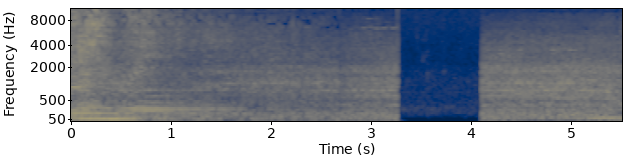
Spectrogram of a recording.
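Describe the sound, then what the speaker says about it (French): Dense road traffic on the roads out of Tehran, Iran, as residents leave the city: a steady roar of cars, trucks and buses driving close by, broken by a brief near-silent gap before the engine noise returns. "La circulation est très dense,"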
